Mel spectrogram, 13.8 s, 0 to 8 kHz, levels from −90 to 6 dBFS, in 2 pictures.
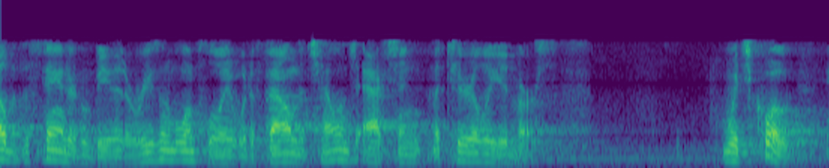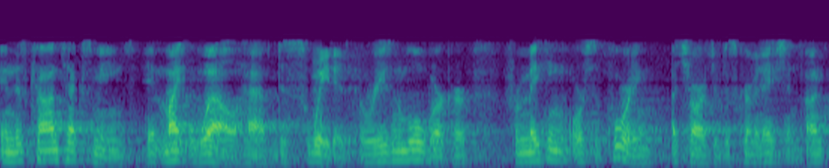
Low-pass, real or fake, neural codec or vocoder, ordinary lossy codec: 7.2 kHz; real; none; AAC, 16 kbps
